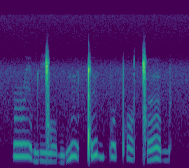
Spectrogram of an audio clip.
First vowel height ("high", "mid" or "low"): high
